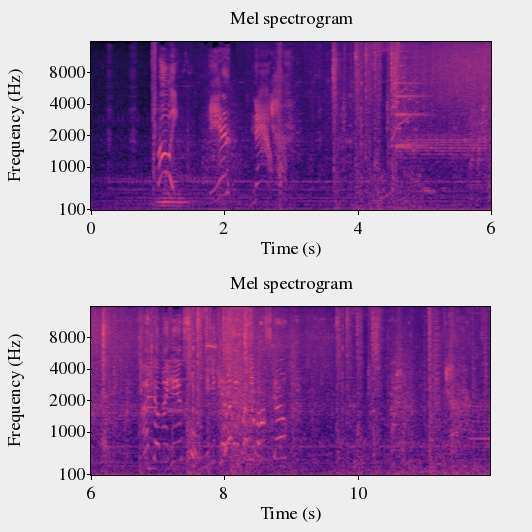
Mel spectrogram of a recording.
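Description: A futuristic gun fires with electronic zaps and warbling chirps.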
